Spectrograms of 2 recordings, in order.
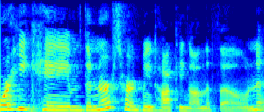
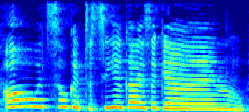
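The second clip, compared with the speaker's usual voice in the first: high, louder friendly greeting; very nice; 9 semitones higher, 6 dB louder than usual. Retold or imitated. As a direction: imitate a delighted doctor greeting familiar patients. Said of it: "she's very nice".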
